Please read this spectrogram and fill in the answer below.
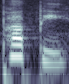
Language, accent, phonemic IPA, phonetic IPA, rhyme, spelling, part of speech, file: English, US, /ˈpʌpi/, [ˈpʰɐpi], -ʌpi, puppy, noun / verb, En-us-puppy.ogg
- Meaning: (noun) 1. A young dog, especially before sexual maturity (12–18 months) 2. A young rat 3. A young seal 4. A dog with a youthful appearance, or any dog 5. A woman’s breast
